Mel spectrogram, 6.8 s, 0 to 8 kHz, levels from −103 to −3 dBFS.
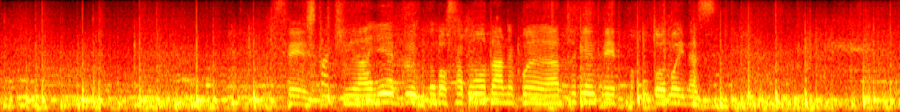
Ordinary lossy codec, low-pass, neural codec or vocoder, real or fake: none; none; codec, 16 kHz, 1 kbps, X-Codec, HuBERT features, trained on balanced general audio; fake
